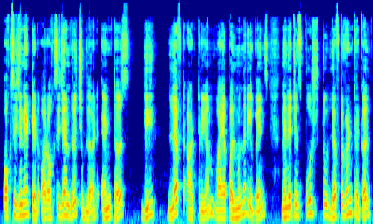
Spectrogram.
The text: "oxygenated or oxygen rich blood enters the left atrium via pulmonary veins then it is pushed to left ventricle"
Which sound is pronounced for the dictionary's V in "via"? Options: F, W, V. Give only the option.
V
